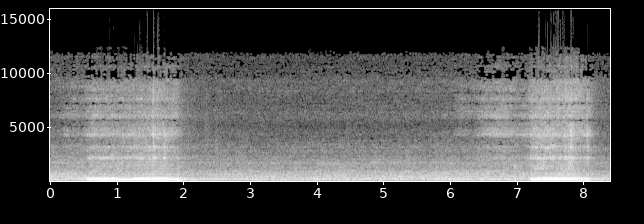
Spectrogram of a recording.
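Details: Two loud, low, rattling snores on breathing in, about seven seconds apart, with quiet breathing between; primary snoring.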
